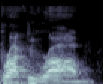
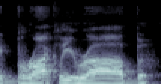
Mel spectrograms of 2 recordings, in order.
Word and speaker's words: broccoli rabe: I'm going to go with, I like broccoli rabe. I like broccoli rabe on a sandwich with mozzarella. I love mozzarella cheese on a sandwich with broccoli rabe. Broccoli rabe is spelled R-A-A-B, like Raab. Broccoli rab.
